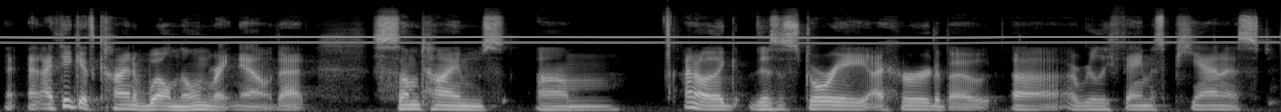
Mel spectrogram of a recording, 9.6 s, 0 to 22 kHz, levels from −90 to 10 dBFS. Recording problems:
high-pitched whine; loud; throughout; 5.5 kHz, 6 dB below the speech

